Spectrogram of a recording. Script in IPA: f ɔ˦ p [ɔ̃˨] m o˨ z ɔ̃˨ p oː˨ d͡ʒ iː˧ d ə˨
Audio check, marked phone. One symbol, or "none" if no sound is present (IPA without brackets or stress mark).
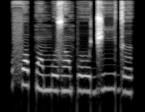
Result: ɔ̃˨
